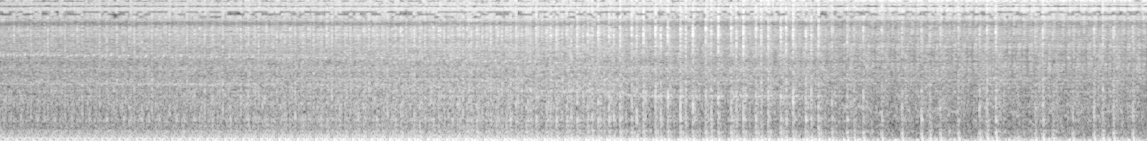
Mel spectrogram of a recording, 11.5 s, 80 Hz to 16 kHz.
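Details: 2005 Yamaha Road Star 1700 V-twin, sat about five years, new battery, enrichment (choke) cable seized, first start: loud uneven idle with stumbles and clattery beats, hiccups; rough running, cause unconfirmed.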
